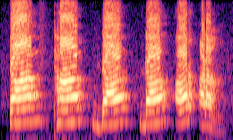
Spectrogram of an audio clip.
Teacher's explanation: तालु के ठीक ऊपर वाले हिस्से पर होता है मूर्धा, और वहां पर जीभ जो है वो लगती है, पलट कर लगती है,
